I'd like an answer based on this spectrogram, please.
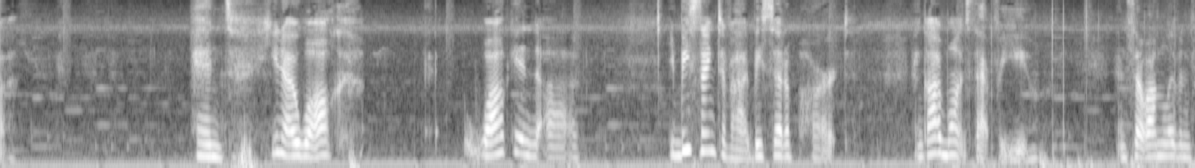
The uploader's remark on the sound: Please forgive the sound of my shirt rubbing up against my phone.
